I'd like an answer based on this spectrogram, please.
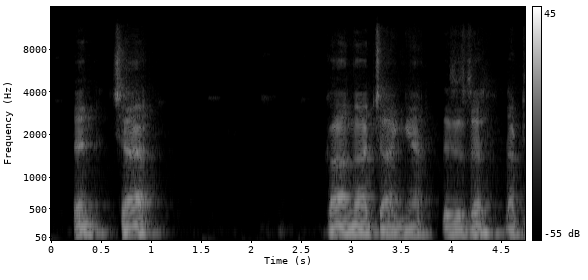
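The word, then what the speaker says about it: ञ: Therefore, the fifth letter will be palate plus nose. Palatal plus nasal. Therefore, it is pronounced as Nya. Nya.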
